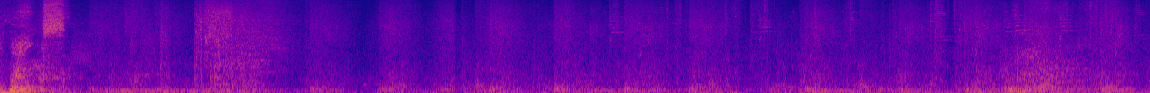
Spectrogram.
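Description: Game characters clash in battle with spell effects and hits.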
